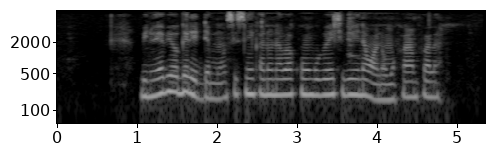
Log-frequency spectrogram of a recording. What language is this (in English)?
Ganda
